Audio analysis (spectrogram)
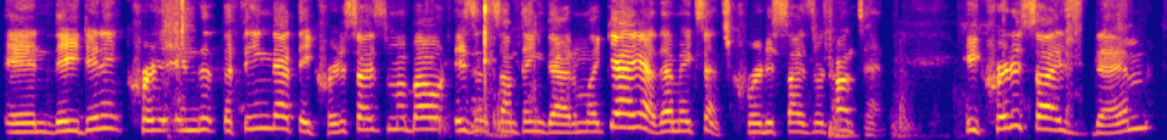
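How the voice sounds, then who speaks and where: A man's voice: high voice, a little hiss or hum. A man in his thirties hosting a casual live stream, rambling with many restarts and reading chat messages aloud. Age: 30s. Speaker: streamer host.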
